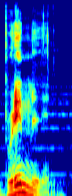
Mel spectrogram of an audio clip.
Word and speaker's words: Brimlin: He was Laban, and in Laban the name's pronounced Bremlin, and in Recloria it's pronounced Brimlin. That's why everyone just called me Soth, for the people who knew.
